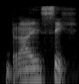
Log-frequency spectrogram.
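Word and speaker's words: dreißig: Z ini tidak ditulis dengan huruf Z, tetapi ditulis dengan huruf yang disebut SZ. Yang ini dibaca seperti huruf S ya, S dua kali ya.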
